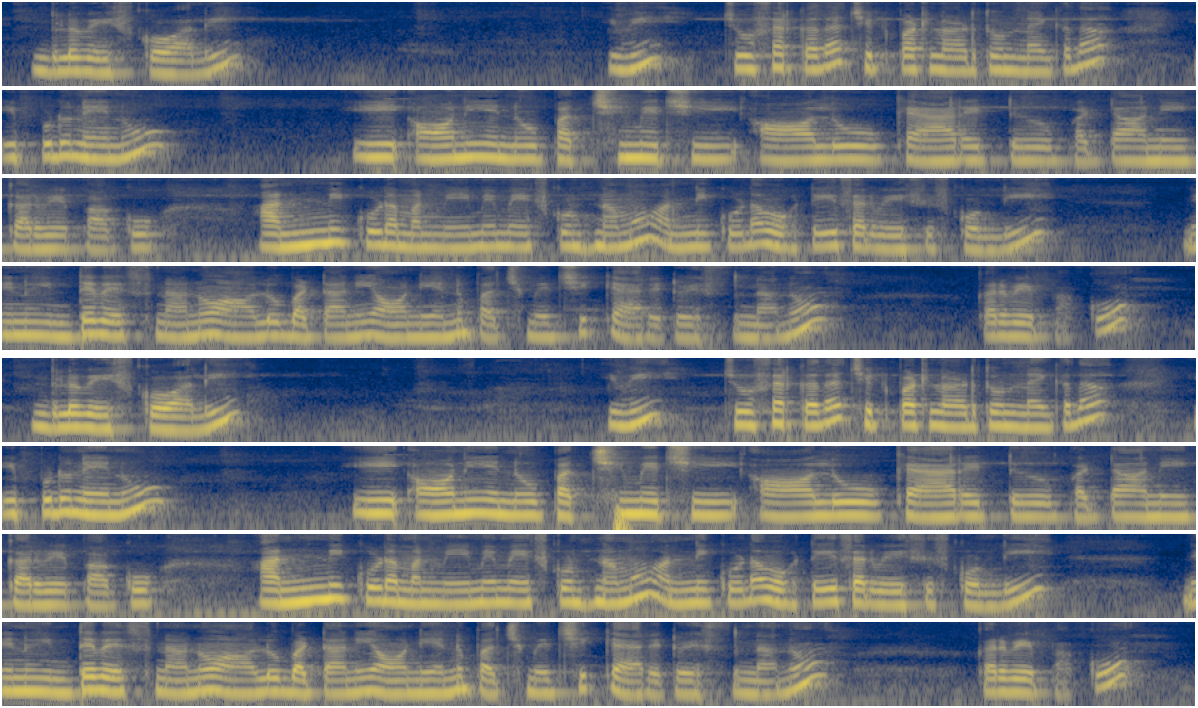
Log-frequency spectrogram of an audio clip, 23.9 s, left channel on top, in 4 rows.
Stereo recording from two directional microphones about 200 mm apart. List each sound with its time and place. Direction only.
0.2 s speech: 15° right (ahead or behind)
3.0 s speech: 10° right (ahead or behind)
7.7 s speech: 10° right (ahead or behind)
